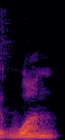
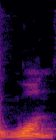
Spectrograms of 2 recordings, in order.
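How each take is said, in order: First: ONE as WUHN, short 'uh'; ONE with the vowel unrounded; correct vowel. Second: ONE with a rounded O, as WON with 'oh'; ONE with lips rounded on the vowel; mispronounced. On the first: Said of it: "se dice one". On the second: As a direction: say ONE wrongly as WOHN. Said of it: "No se dice one". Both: Shown as a demonstration.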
